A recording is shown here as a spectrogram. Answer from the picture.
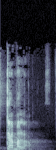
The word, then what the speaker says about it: Kamala: Es Kamala.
